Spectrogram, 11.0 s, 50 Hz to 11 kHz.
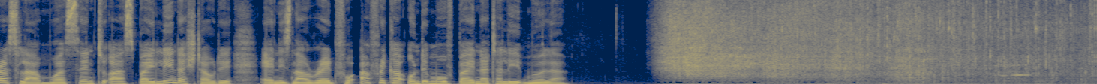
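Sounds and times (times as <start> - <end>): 
speech: 0.0 - 5.8
dough sizzling on a hot cooking surface: 6.5 - 10.9.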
